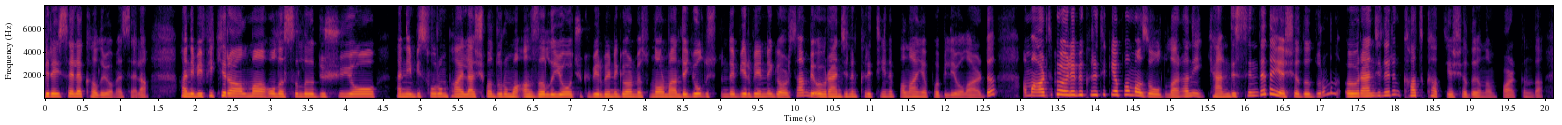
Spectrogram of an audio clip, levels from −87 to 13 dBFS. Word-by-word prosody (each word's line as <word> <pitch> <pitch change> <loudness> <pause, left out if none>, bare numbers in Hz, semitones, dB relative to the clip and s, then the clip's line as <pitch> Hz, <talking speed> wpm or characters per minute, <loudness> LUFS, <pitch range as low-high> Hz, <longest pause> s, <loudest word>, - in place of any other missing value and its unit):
bireysele 205 -1 +5
kalıyor 155 -7 -3
mesela. 150 +2 -9 0.4
Hani, 210 -2 +4
bir 220 - +4
fikir 230 +3 +1
alma 210 -2 +2
olasılığı 200 -1 +1
düşüyor, 200 -1 0 0.3
hani 200 -2 0
bir - - -1
sorun 205 +1 0
paylaşma 190 0 0
durumu 195 -2 +1
azalıyor. 185 0 +3
Çünkü 185 -1 -15
birbirini 190 0 +2
görmüyorsun. 180 -3 0
Normalde 185 0 +2
yol 210 +3 +3
üstünde 195 -2 -5
birbirini 205 0 +1
görsen, 195 +8 -2
bir 225 - +4
öğrencinin 190 -1 +1
kritiğini 195 -1 -6
falan 185 0 -4
yapabiliyorlardı 155 - -4 0.4
ama 265 +1 -1
artık 275 +6 +1
öyle 320 -3 +5
bir 325 -1 +2
kritik 325 +1 -2
yapamaz 310 -7 +2
oldular. 175 -4 0
Hani, 215 -1 -2
kendisinde 225 - -2
de 400 - +3
yaşadığı 205 - +2
durumun, 410 - -6
öğrencilerin 230 +8 +2
kat 250 -1 -3
kat 210 -3 -6
yaşadığının 170 -3 -6
farkında. 155 0 -11
200 Hz, 135 wpm, -23 LUFS, 185-220 Hz, 0.4 s, bireysele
